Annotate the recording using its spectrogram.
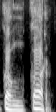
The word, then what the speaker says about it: Concorde: Y el tercero en base al aforo, fue el cine Concord, se escribe Concorde, se construyó en el barrio de Orriol, pero se construyó muy tarde.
